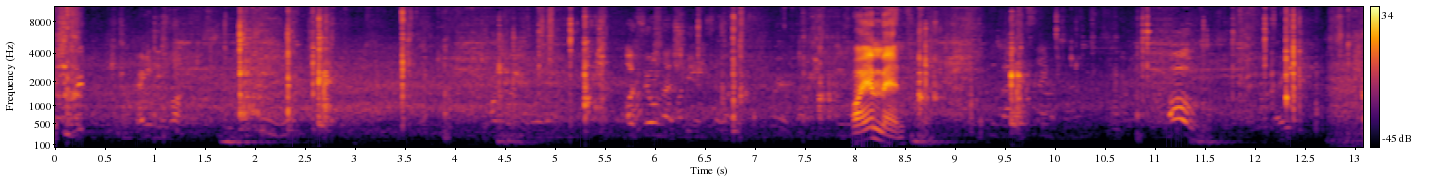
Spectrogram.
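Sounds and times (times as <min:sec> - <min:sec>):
scooter decks clacking on ground: 0:00.0 - 0:13.0
scooters rolling on concrete: 0:00.0 - 0:13.0.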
